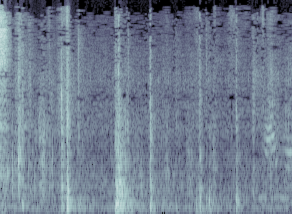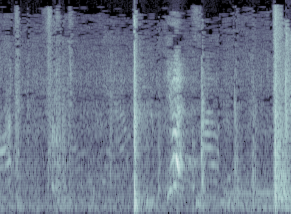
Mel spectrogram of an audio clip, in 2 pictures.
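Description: A basketball being played on a paved driveway hoop: several sharp, separate thuds of the ball hitting the ground and the backboard, with brief voices of the players in between.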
